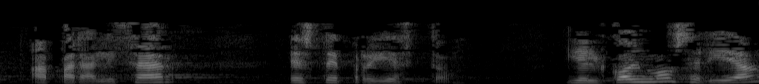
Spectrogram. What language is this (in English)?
Spanish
